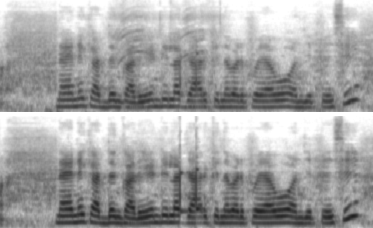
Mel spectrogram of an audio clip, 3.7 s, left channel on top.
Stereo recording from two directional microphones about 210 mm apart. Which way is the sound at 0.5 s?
20° right (ahead or behind).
